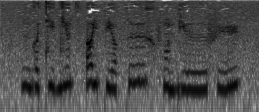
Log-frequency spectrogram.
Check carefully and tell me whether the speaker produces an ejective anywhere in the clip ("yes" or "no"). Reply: yes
